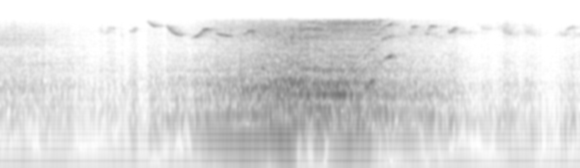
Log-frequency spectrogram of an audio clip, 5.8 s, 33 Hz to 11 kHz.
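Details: Chestnut-bellied seed finch, locally called bullfinch, singing at Chaguanas, Trinidad, in 2017. High, thin whistled notes slur up and down in short bursts, partly buried under a loud rushing noise that swells mid-recording, over a steady low hum.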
